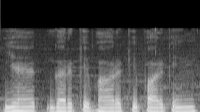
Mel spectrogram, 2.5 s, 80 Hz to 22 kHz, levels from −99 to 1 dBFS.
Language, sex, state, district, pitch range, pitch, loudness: Hindi, male, Goa, North and South Goa, 125-135 Hz, 130 Hz, -16 LUFS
